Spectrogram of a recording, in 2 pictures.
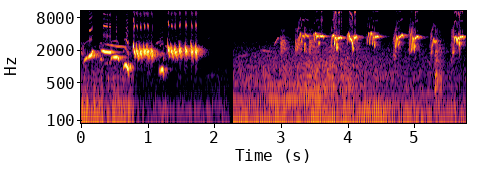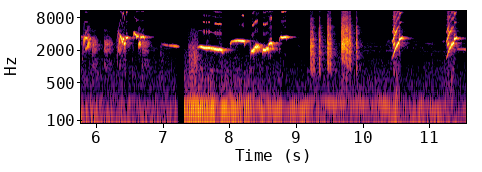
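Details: White-rumped shama song used as a lure to provoke other birds into singing: varied loud whistles and harsh chattering notes, rapid trills, sweeping upslurs and clipped phrases separated by brief pauses, bright and high-pitched throughout.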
